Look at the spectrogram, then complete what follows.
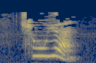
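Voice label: "出院" Mandarin Chinese; hsk; chinese-flashcards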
